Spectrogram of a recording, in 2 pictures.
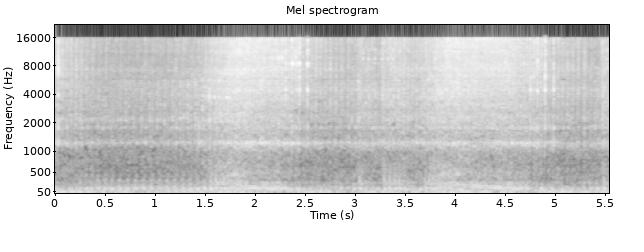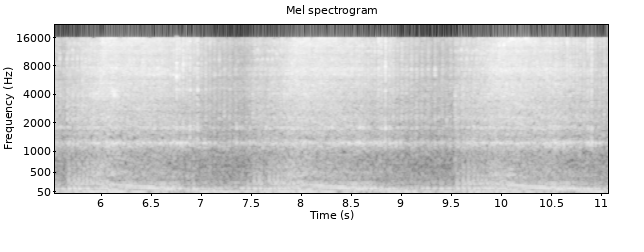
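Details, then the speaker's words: KTM Duke 250 BS6, nearly new, before repair: throttle blips bring a harsh metallic top-end clatter that rises with revs. The timing chain was found worn and replaced. "नई गाड़ी है अभी BS6 वाला model है ये। तो इसमें engine की नॉइस आ रही है। क्यों आ रही है?"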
